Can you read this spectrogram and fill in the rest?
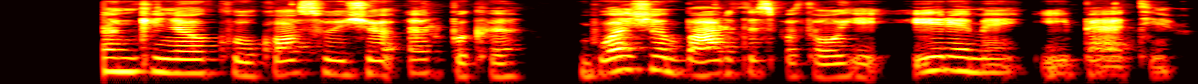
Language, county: Lithuanian, Kaunas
